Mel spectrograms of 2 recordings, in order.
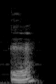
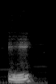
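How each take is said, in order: First: The vowel is open, like 'eh'. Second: The vowel is closed, like 'ay'. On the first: "letra E aberta" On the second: "a letra E fechada"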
